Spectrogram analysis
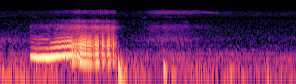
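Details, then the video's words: A cat asleep and snoring: one loud, rasping, tonal snore rising in pitch for over a second, then soft breathing and a light click in a quiet indoor setting. "Katzen schnarchen"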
